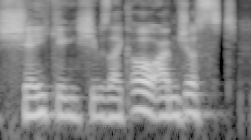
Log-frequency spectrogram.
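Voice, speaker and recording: Here a young man with an Irish accent, medium in pitch and normal in speed, tells his own story as a podcast guest in casual talk. The retelling is animated, full of acted-out dialogue and laughing asides.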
